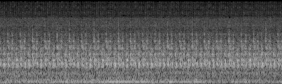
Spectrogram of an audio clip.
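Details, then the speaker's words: 2003 Mazda 6, 3.0 V6, 164k miles, idle: sharp, regular top-end ticking about three per second over a steady idle; noise stops at high revs. Owner suspects bad lifter or timing chain; oil pan gasket recently replaced. "I have it knocking. Wow, a little noise in the engine."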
